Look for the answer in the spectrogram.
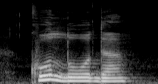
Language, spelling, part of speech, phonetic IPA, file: Ukrainian, колода, noun, [kɔˈɫɔdɐ], Uk-колода.ogg
- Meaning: 1. block, log 2. trough 3. pack, deck 4. balance beam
